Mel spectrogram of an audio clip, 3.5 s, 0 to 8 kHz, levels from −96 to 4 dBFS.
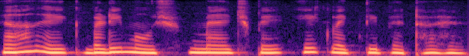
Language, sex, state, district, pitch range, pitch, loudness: Hindi, female, Uttar Pradesh, Jyotiba Phule Nagar, 185-205 Hz, 195 Hz, -11 LUFS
